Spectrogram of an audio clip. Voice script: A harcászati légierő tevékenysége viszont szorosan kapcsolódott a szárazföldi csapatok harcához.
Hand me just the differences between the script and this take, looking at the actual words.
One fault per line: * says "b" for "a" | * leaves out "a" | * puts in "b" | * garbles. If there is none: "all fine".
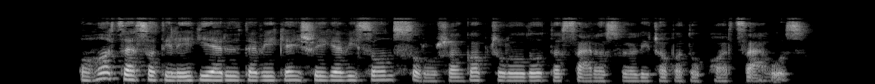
all fine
